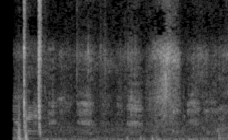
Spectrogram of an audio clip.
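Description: A dog panting close by, with two sharp knocks right at the start.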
